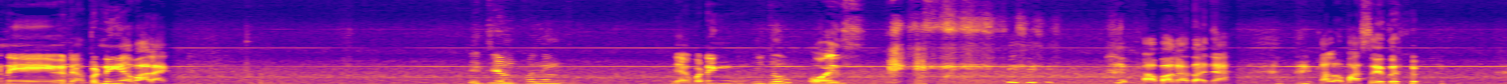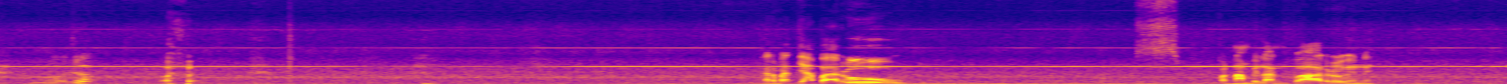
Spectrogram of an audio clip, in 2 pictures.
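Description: A man talks casually close by, in short bursts.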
